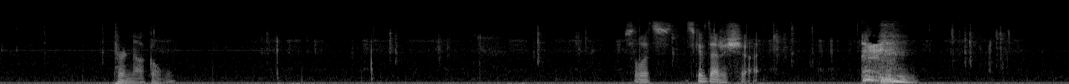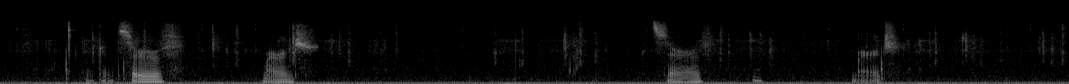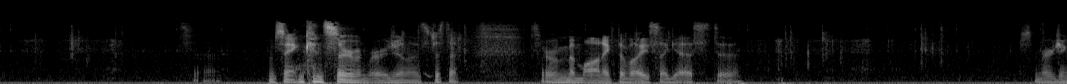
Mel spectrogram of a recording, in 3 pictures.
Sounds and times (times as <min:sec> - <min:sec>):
Typing: 0:07.6 - 0:08.3, 0:09.2 - 0:10.2, 0:10.8 - 0:14.7, 0:15.6 - 0:16.8, 0:17.7 - 0:22.7, 0:25.7 - 0:26.2, 0:29.1 - 0:32.0.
